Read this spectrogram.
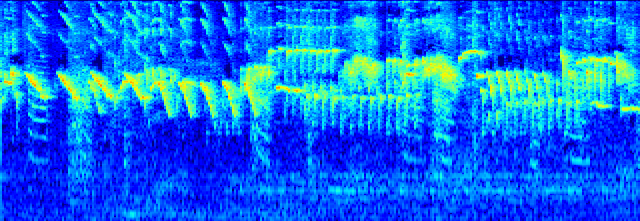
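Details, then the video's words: Canaries singing together in an aviary, recorded with a hidden camera: opens with a run of quick descending chirps, then dense high trills and rolling repeated phrases from many birds. "CANTO DE CANARIOS | AVIARY SOUNDS (SONIDO REAL DE UN AVIARIO DE CANARIOS)"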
